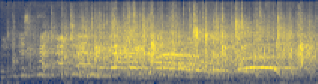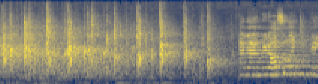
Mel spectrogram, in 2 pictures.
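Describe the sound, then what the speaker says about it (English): A school theatre audience claps for the tech crew after a play. Applause runs steadily under a voice speaking throughout, then dips briefly before more crisp clapping returns at the close. "You can just clap for them."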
